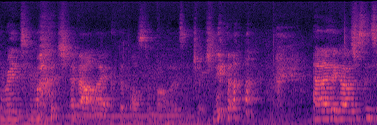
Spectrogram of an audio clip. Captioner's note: laughs; laughs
